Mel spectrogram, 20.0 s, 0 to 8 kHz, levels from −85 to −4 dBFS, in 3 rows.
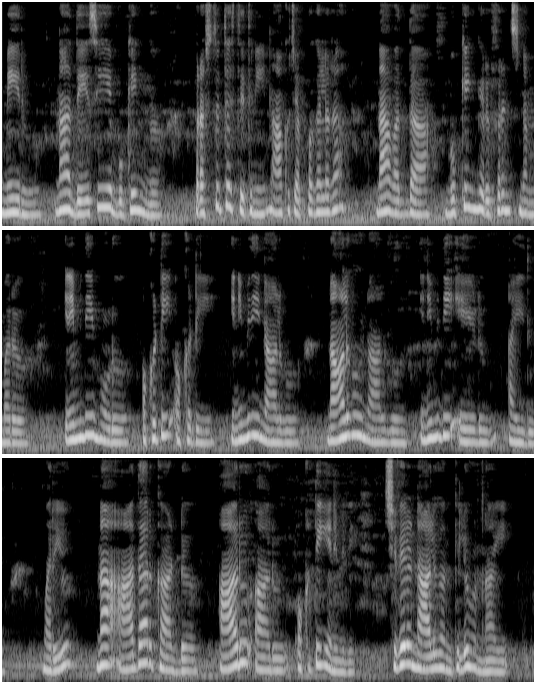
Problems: none marked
